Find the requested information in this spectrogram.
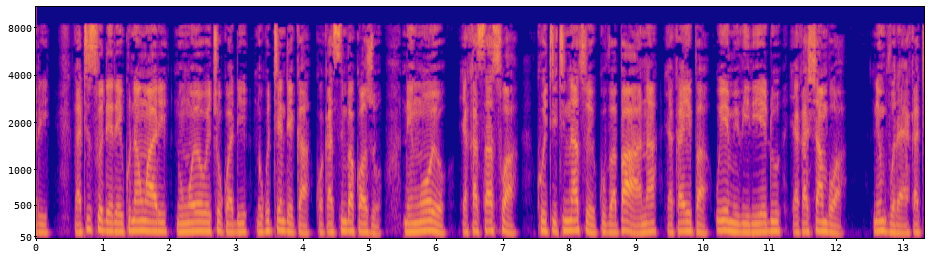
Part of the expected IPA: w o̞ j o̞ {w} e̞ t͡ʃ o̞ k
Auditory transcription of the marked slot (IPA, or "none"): w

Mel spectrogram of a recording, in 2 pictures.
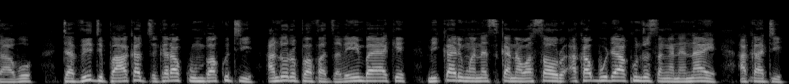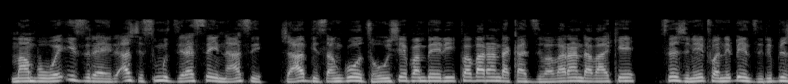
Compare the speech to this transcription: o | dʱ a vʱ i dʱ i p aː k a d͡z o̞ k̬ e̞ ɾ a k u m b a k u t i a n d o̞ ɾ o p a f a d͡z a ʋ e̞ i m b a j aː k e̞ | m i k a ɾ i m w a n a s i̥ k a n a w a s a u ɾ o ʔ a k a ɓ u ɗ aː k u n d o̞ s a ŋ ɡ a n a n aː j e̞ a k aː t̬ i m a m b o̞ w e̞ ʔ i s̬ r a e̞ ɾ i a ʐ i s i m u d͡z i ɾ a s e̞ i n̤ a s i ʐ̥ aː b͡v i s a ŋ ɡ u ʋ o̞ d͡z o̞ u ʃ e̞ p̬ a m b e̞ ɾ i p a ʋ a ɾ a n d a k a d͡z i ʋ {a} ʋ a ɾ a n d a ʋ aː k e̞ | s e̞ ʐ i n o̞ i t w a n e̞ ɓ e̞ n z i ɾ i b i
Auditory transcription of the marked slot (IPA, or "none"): a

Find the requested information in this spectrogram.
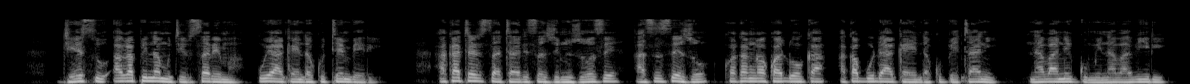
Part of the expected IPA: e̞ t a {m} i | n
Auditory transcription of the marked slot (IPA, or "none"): n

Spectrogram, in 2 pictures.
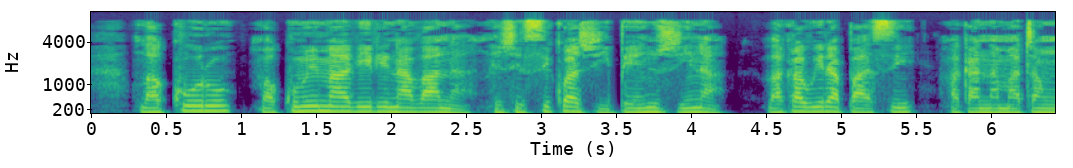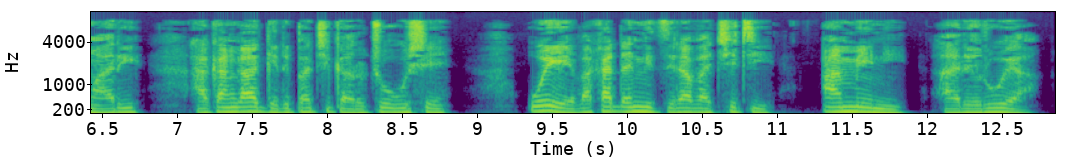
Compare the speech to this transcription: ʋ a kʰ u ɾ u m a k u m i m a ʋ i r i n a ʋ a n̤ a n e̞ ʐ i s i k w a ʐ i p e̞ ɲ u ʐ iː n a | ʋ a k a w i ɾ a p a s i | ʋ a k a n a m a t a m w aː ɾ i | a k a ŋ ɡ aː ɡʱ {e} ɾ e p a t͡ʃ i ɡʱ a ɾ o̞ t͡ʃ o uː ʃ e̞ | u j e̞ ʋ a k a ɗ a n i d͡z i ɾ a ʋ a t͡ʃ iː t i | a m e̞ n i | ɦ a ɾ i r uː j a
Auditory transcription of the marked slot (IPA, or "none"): e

